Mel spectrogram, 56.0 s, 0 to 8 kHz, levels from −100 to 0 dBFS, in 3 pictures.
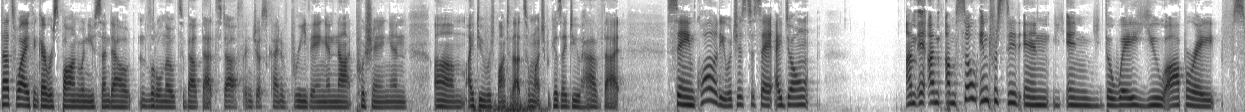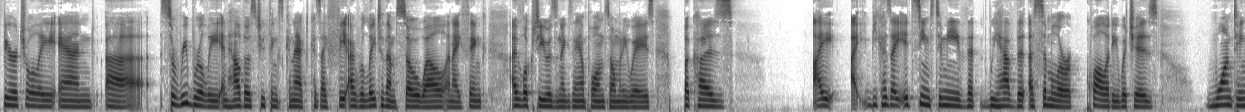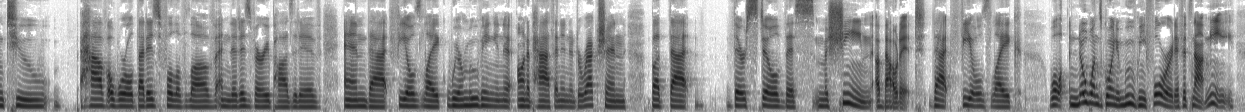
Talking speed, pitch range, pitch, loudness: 170 wpm, 155-190 Hz, 170 Hz, -17 LUFS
